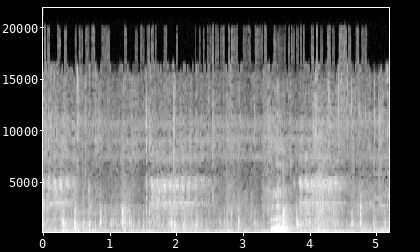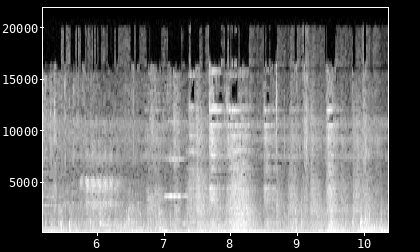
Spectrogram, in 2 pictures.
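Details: Black Bengal goats, males, females and kids, at a farm in Odisha, India, bleat in short harmonic bursts near the start and again around the middle, over a steady hum of background noise.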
